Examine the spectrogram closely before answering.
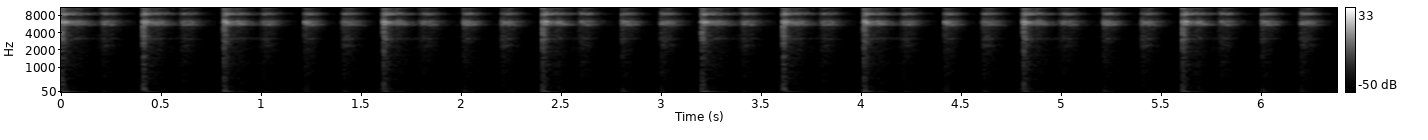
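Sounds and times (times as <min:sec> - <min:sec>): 
tambourine: 0:00.0 - 0:06.3.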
